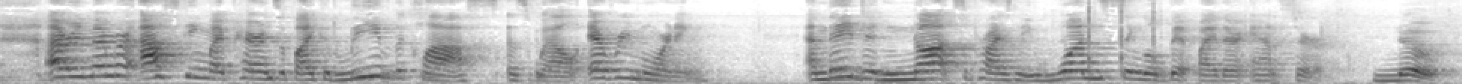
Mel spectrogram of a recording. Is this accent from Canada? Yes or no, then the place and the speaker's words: yes; Toronto, Ontario, Canada; also born or lived in Guelph; So I'm not from Machosen. I was born in Guelph, Ontario, and I grew up in Toronto in the early 80s. Scarborough, to be exact. Scarberia, we call it.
